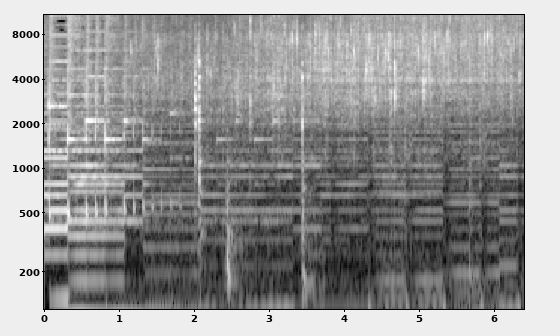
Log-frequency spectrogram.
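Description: Pork and chicken pieces frying in a nonstick skillet, sizzling as they are browned to a slight crunch, stirred with a wooden spatula that knocks against the pan a few times. Background music with steady notes is loud for about the first second, then carries on faintly under the sizzle.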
